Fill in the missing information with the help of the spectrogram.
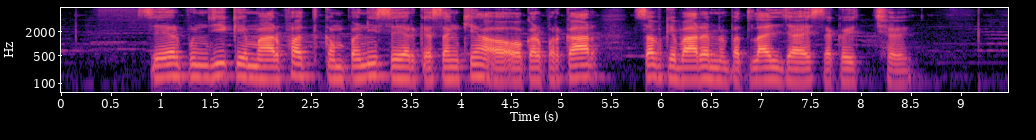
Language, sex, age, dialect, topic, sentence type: Maithili, male, 18-24, Bajjika, banking, statement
